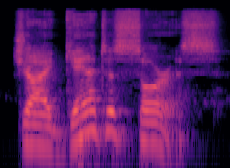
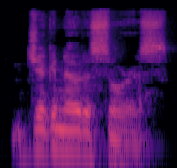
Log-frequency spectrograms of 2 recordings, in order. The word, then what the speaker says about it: Giganotosaurus: O that changes everything longest time I pronounced it gigantasaurus gigantasaurus and then someone pointed out to me wait mr. Mike there's an O in the middle of that which changes it from gigantasaurus to Giganotosaurus so today's animal is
